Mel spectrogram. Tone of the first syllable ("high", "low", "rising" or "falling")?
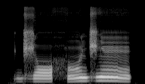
low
